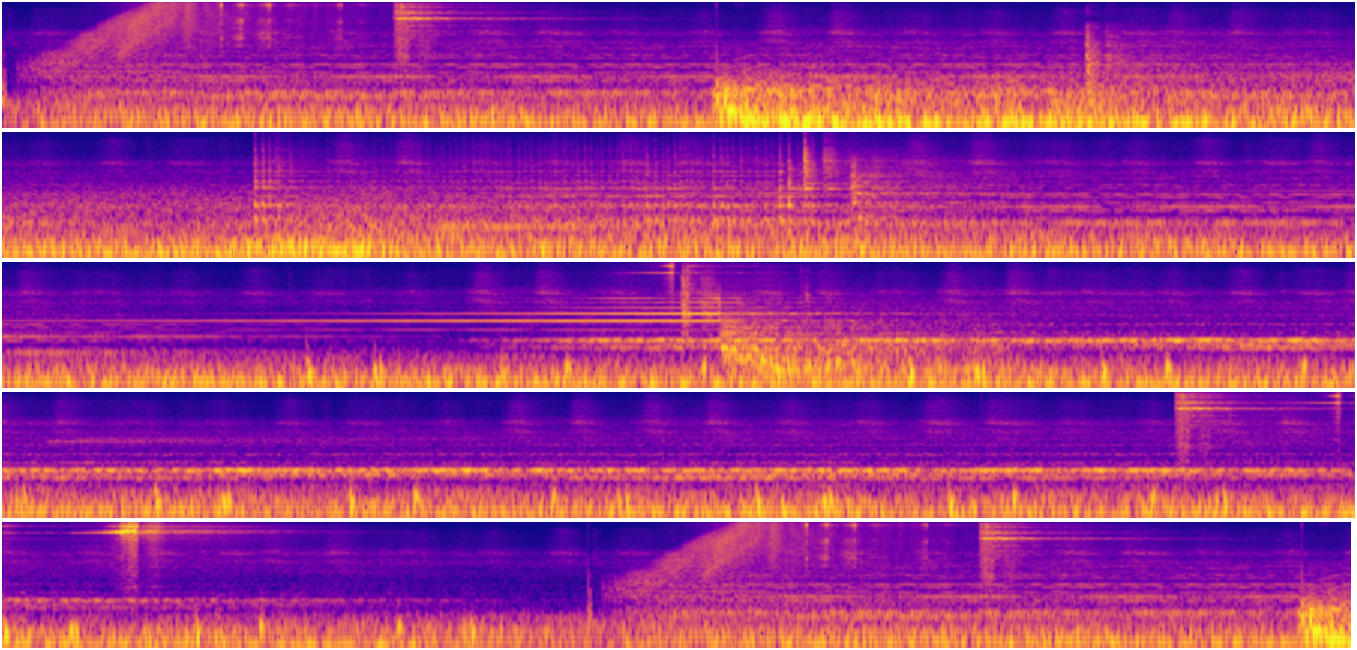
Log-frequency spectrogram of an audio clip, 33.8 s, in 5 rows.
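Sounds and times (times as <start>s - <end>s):
ambient music: 0.0s - 33.8s.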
